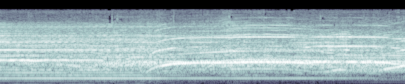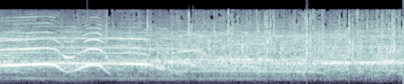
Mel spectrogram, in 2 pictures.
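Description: A live band's held closing chord ringing out while the crowd cheers, with high, gliding whoops from about a second in to near the four-second mark.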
